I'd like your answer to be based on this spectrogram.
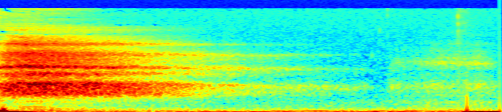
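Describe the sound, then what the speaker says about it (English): A long breath exhaled through the mouth during a beginners' yoga class for teens, a soft airy sigh fading out gradually over a few seconds, followed by quieter breathing and a small knock. "Exhale through the mouth"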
